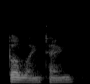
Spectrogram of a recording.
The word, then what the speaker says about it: Pho Lang Thang: But we decided to get Pho Lang Thang. Tang? – I think it's Pho Lang Tang. – Okay. Anyway, we got that. I know. Well, and Pho is pronounced Pho, but I think in the restaurant name, I pronounce it Pho to kind of differentiate.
